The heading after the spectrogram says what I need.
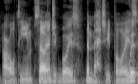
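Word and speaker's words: Boiz: So Magic Boys. the Magic Boys. It's spelled B-O-I-Z.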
